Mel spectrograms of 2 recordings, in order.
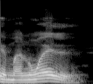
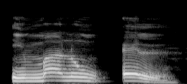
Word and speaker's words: Immanuel: Emanuel, fíjese, Emanuel. Es en hebreo y se lee y se pronuncia immanuel, que significa con nosotros Dios.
